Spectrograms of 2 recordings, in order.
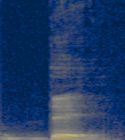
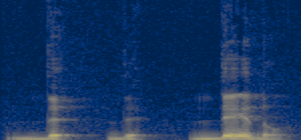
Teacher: consonante de de puedo poner mis dedos en mi garganta y cuando yo digo de puedo sentir la voz resonando en mi garganta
